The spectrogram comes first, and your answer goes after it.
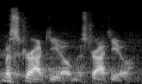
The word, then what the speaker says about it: Mastracchio: Now, how do you pronounce Rick's last name? Rick Mastracchio.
